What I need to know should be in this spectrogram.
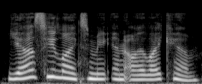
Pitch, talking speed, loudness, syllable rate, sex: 250 Hz, 235 wpm, -13 LUFS, 4.8 syllables/s, female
